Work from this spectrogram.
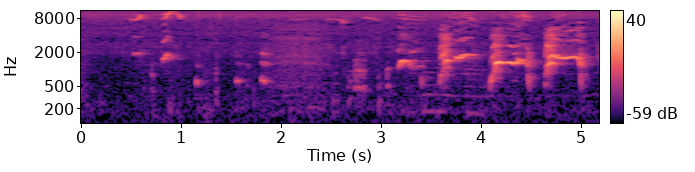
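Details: Kangal puppy set out in the sun in winter to get vitamin D. It gives a run of short, high whines and yips, sparse and soft at first, then louder and closer together over the last two seconds.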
